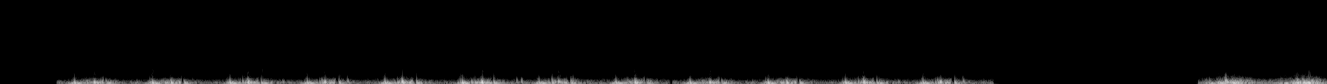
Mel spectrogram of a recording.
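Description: Child's heartbeat at about 80 a minute with a continuous rumbling murmur running through each cycle.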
